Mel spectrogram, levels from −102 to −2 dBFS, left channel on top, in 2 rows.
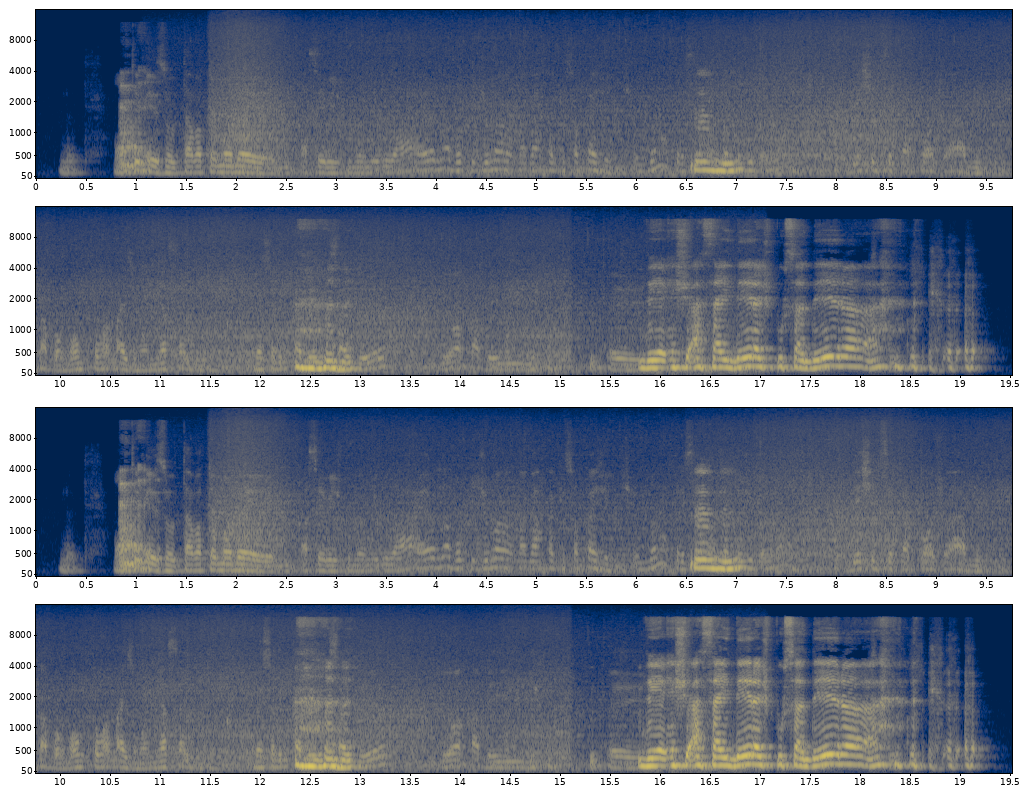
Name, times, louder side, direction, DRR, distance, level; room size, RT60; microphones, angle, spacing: voice 1, 0.2-7.7 8.1-13.3 13.8-16.0 18.3-19.2, right 1 dB, 20° right, 1.0 m, -44 dB
Stream, 1.0-17.1, left 1 dB, 15° left, 1.2 m, -52 dB
sound 1, 1.7-15.1, equal, ahead, 0.7 m, -49 dB
voice 2, 6.6-7.1 12.3-13.0 15.3-15.4 15.8-18.6, right 4 dB, 85° right, 0.6 m, -27 dB
8.6 x 6.7 x 8.1 m
head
